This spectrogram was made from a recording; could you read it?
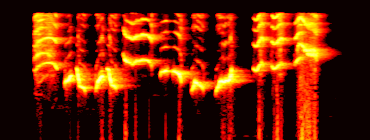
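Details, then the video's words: Captive Bali orange-headed thrush with its loud, unique, somewhat tight song for coaxing other birds: a continuous run of varied slurred whistles, some rising and some falling, ending in high, harsh notes. "Kicauan ANIS MERAH Ini Cocok Buat Masteran"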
